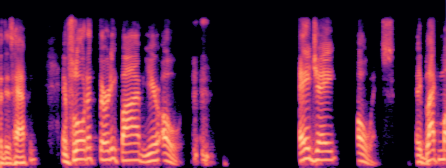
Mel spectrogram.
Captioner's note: cough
